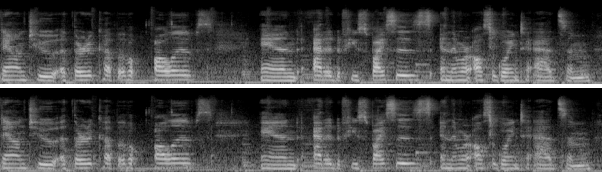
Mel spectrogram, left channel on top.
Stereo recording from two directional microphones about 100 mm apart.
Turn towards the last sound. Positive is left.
turn(degrees=20)  # may be behind; listen again after turning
